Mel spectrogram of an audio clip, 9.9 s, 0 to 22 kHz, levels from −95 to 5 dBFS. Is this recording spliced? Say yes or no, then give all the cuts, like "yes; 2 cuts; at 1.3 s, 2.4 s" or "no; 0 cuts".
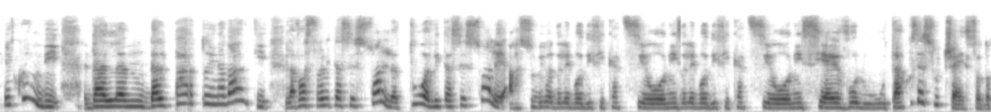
yes; 2 cuts; at 2.9 s, 6.8 s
